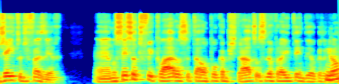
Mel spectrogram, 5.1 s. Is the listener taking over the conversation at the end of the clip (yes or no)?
yes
